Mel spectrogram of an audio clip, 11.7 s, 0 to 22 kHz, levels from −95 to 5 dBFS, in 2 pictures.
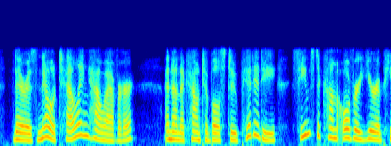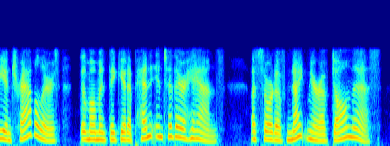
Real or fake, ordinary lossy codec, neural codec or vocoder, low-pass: fake; Opus, 16 kbps; codec, 16 kHz in and 24 kHz out, 0.6 kbps, FocalCodec, streaming, 2048 codes; 5.4 kHz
